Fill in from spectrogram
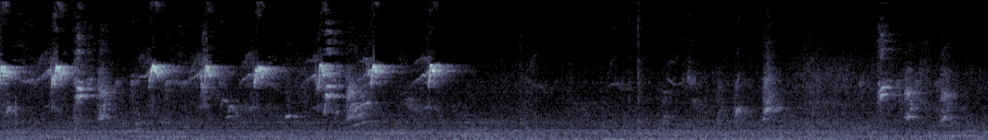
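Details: Nestling goldfinches fed by their mother give a quick run of sharp, high-pitched chirps for two seconds, then fall quiet except for a few soft later notes.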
